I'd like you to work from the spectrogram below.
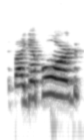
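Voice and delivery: loud, high call; teasing friend calling after Tim, loud. A narrator's reading. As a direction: call after him down the hall. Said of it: "Con called".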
